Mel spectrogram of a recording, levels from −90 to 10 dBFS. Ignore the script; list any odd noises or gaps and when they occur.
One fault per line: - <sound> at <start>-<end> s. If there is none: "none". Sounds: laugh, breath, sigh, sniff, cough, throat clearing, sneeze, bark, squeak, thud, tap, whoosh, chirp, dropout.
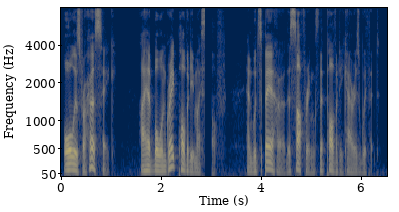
- dropout at 2.9-3.0 s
